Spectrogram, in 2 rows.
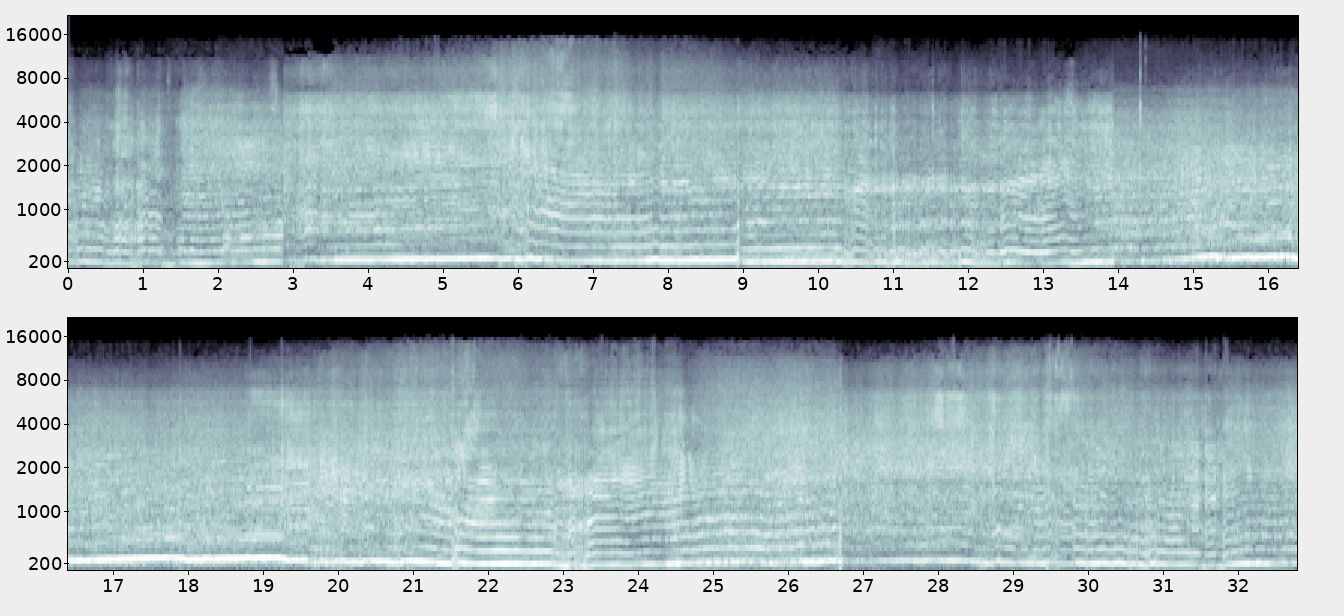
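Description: Peugeot 106 Maxi rally car's four-cylinder engine revving hard up a hill-climb course, its pitch climbing and dropping repeatedly as it accelerates, shifts and comes off the throttle for bends.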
